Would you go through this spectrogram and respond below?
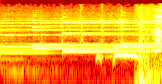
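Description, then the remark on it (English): An owl hoots twice in quick succession in the woods, low and mellow, over a steady humming musical drone, followed by a brief rustling burst of noise. No one speaks. “I think it was just an owl or something.”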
